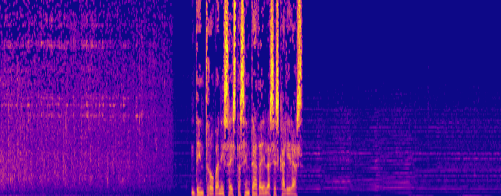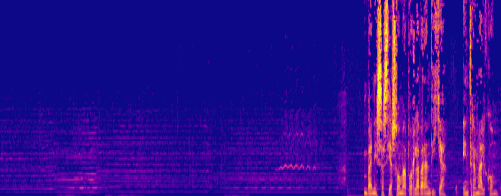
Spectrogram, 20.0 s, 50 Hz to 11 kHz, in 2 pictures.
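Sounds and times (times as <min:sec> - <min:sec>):
horse-drawn carriage rumbling: 0:00.0 - 0:03.5
speech: 0:03.8 - 0:06.3, 0:17.4 - 0:20.0
horse neighing and whinnying: 0:15.6 - 0:16.4.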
